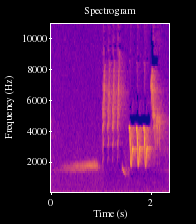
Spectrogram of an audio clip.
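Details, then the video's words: In woods near Burgh-Haamstede, Netherlands, a common nightingale sings on 18 May 1983, recorded on cassette: a soft drawn-out whistle swelling, then a burst of rapid pulsed notes and sharp repeated chirps. "Nightingale singing near Burgh-Haamstede, NL"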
